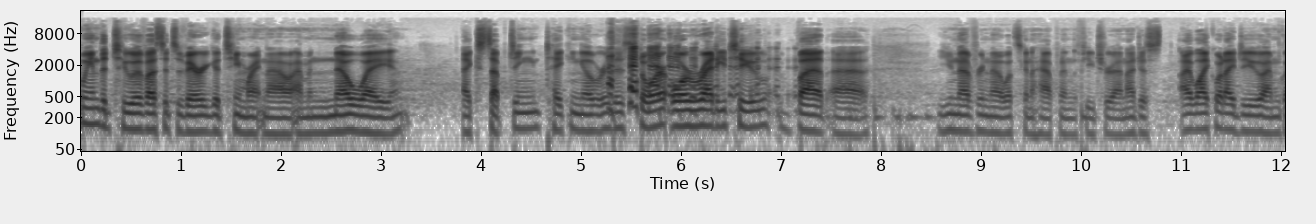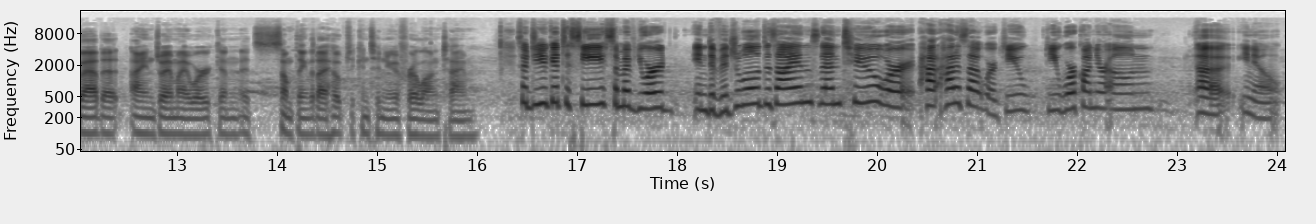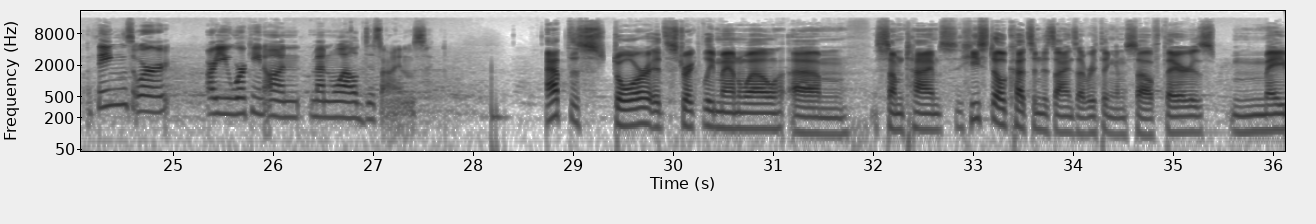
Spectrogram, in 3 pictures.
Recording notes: Live from the 5th annual Ameripolitan Awards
